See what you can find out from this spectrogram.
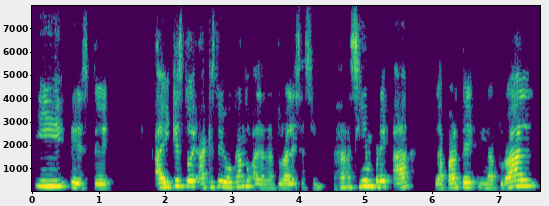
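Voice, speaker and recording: A woman teaching an online class, calling on students by name and filling pauses with "este" and "eh". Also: medium pitch. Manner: questioning students by name, many fillers. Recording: slightly dull lo-fi sound.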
